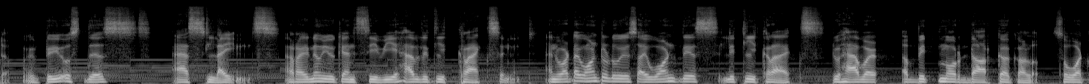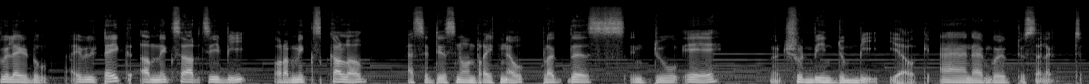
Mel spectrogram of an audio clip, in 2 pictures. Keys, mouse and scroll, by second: 0.9 click, 1.3 shift+d, 1.6 click, 2.7-7.1 middle drag, 7.2 ctrl+shift+click, 7.3 ctrl+shift+middle click, 8.0 click, 9.2-10.8 middle drag, 11.3 shift+a, 15.2 click, 16.2 click, 17.8 shift+click, 18.4-18.9 drag, 19.4 shift+middle click, 19.9 click.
